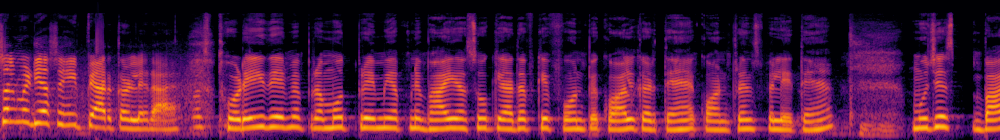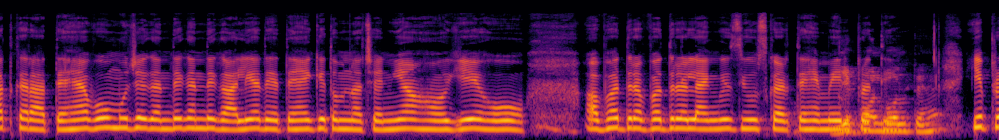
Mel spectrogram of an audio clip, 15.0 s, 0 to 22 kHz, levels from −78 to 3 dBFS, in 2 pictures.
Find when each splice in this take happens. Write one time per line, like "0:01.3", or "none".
0:01.6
